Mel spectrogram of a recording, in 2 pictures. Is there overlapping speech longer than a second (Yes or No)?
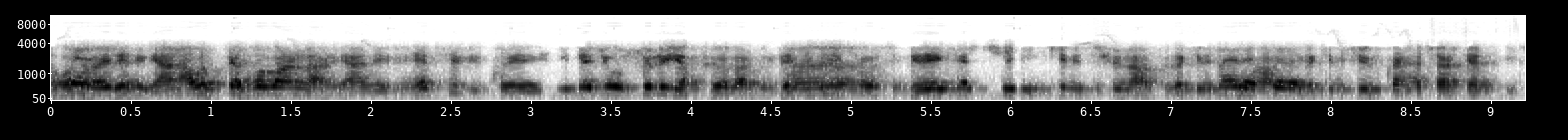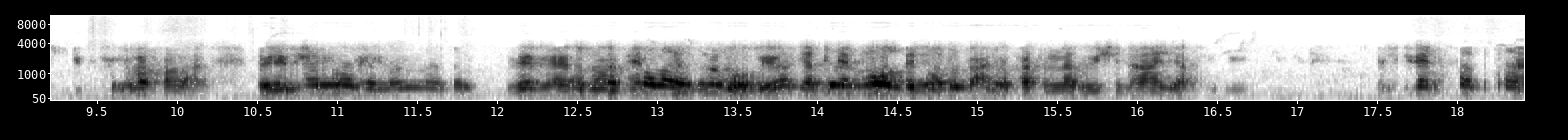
Yes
